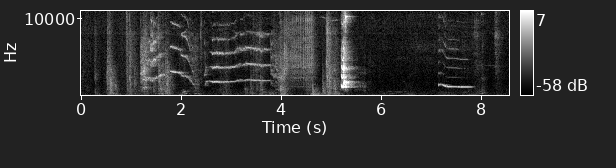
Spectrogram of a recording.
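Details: Cavalier King Charles Spaniel indoors while Daisy gives birth to six puppies in two hours: high, clear whining squeals with rising and falling bends, a steady held whine in the middle, a sharp knock, then one short falling whine.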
